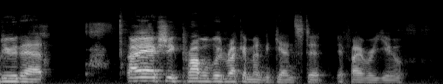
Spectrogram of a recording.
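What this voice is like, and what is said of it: Smooth radio announcer voice. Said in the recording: “you sound a good, sexy radio kind of voice... I've used my radio voice”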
